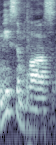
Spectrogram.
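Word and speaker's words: mise en place: they're spending time uh more quality me PL that's spelled m i s e e n p l a c e and Mis and plas um that is going to be one of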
